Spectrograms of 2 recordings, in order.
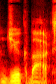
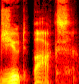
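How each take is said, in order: First: The first syllable ends with a k sound. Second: The first syllable ends with a t sound. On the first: The speaker calls it right. "not jukebox" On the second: The speaker calls it wrong. "for a whole number of years uh, uh, said jute box"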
